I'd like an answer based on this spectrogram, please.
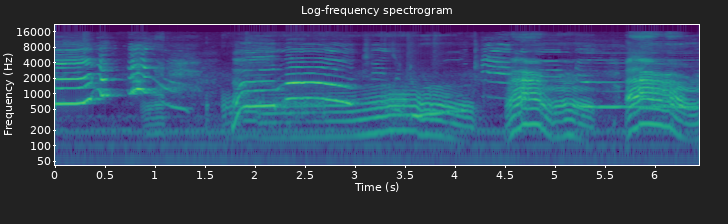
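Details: A Yorkshire Terrier "sings" along as a person sings "How Much Is That Doggie in the Window", howling in long, wavering, rising and falling tones.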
